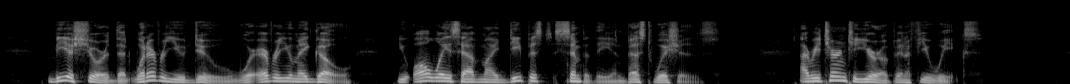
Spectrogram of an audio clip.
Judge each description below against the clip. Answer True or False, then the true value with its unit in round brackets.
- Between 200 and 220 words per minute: False (150 wpm)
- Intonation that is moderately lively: False (6.9 semitones)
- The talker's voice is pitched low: True (115 Hz)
